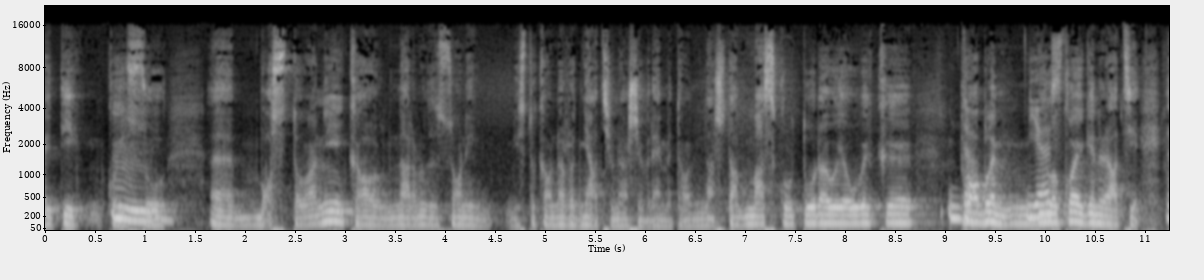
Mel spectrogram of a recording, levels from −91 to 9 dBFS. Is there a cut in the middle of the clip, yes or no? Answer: no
